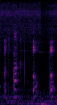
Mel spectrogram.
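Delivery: ordinary talk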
